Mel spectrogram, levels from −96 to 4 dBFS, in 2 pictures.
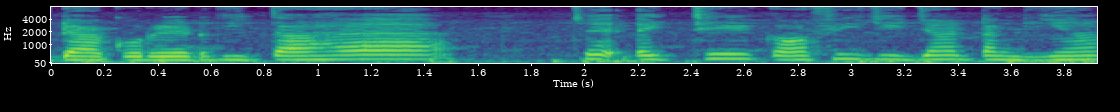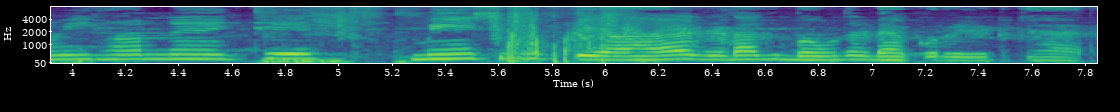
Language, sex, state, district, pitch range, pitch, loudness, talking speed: Punjabi, male, Punjab, Kapurthala, 190-225 Hz, 205 Hz, -17 LUFS, 155 wpm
